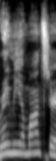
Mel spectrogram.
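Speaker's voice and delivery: play-acted, very high shouted yell. Retelling asking someone leaving to bring a drink, re-enacting a yell. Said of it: "And I'm yelling".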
